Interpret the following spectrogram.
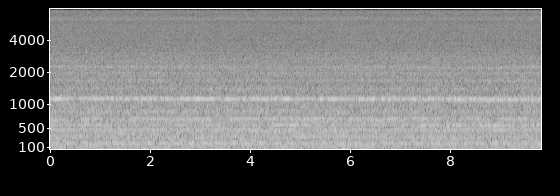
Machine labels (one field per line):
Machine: fan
